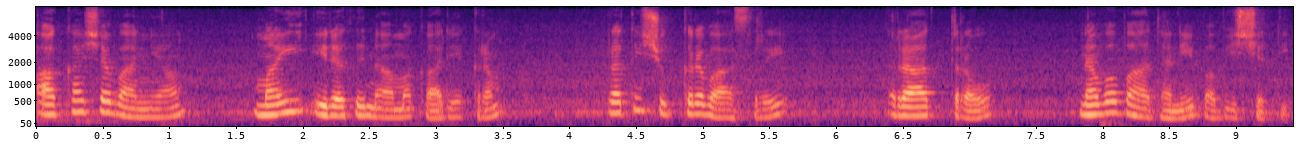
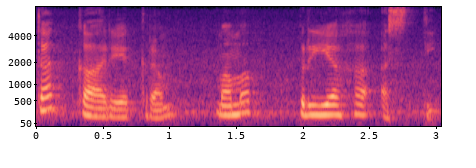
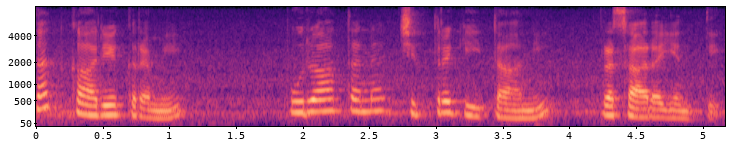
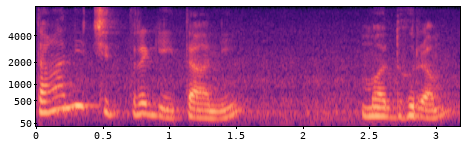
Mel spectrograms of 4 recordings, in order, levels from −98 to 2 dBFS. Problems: constant background noise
